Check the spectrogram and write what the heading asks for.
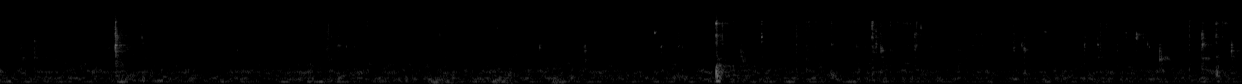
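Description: Faint, sparse crackling and popping of egg tempura batter deep-frying in hot oil, with two sharper pops about a second in and about seven seconds in.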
